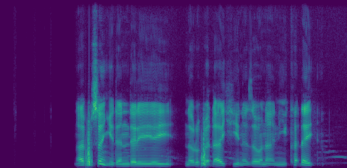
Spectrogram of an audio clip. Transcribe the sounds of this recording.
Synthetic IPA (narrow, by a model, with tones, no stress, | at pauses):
na˦ɸi˦sɔ˦˨ŋʔɪ˨dɐ˦ndɐ˦ɾeː˦ja˦ji˦ | na˨ɽʊ˦ɸe˨ɗaː˦kʲiː˨na˨za˦wnaː˨niː˦kɐ˦ɗa˦j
